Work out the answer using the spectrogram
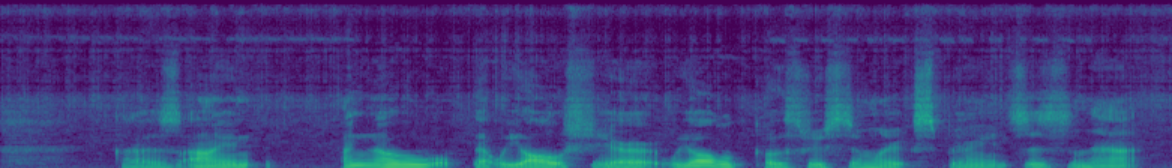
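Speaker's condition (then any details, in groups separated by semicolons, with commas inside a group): Cerebral palsy; from birth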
